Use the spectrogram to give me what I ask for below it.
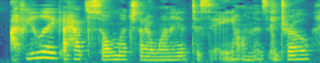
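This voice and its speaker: A woman speaks quietly at a fairly slow pace with hardly any pauses, her medium pitch moving with ordinary variation over noticeable background noise. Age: 20s. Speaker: navy sailor and vlogger. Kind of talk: casual vlog talk to camera. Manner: quiet, hushed.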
